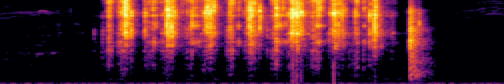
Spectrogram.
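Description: An old container found in a Japanese tunnel is shaken, giving a quick series of bright, high rattling clicks and scrapes that end with one last sharp rattle. The rattle shows the container, thought to be empty, has something loose inside; it stays unopened.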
